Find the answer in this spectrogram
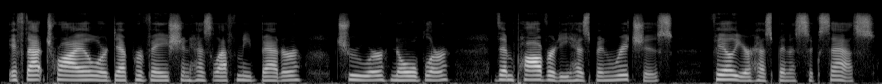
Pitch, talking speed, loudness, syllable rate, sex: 195 Hz, 135 wpm, -21 LUFS, 4.3 syllables/s, female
